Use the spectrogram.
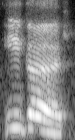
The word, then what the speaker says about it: eager: Next is eager. E-A-G-E-R. Eager. A silent over here.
